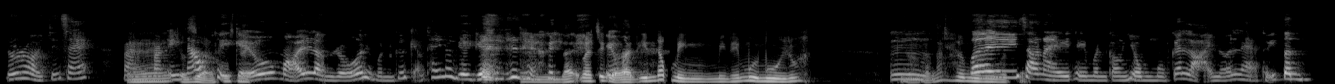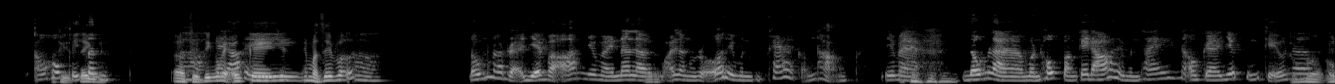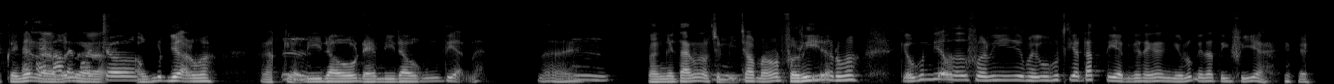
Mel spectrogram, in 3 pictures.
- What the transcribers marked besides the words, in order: laughing while speaking: "ghê thế nào ấy"; tapping; laugh; laugh
- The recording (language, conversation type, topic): Vietnamese, unstructured, Chúng ta nên làm gì để giảm rác thải nhựa hằng ngày?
